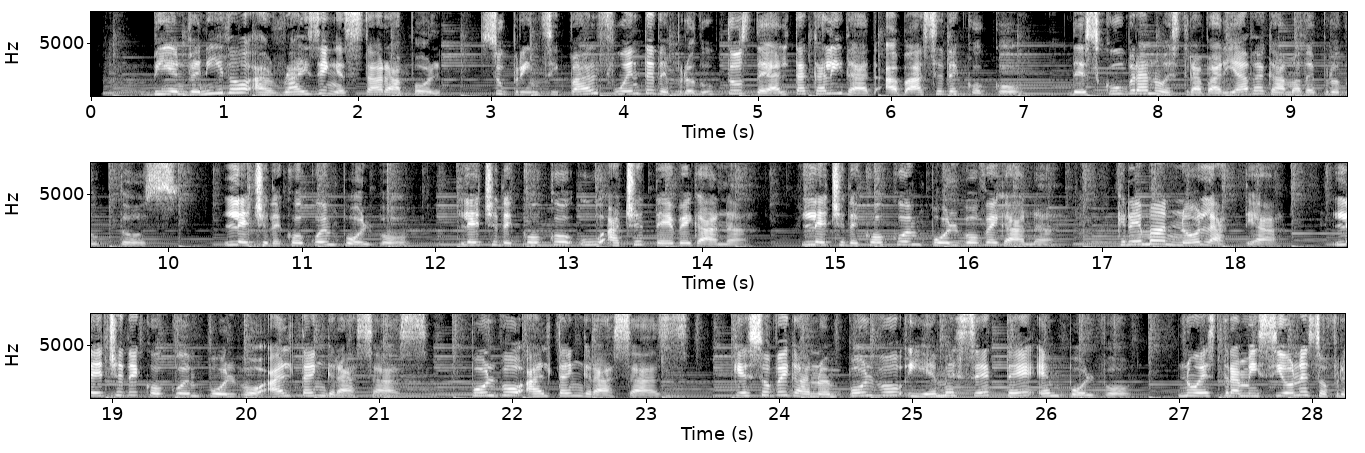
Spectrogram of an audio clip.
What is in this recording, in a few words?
spanish latin american corporate videos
